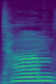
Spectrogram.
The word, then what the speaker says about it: Thom: Thom Stanton, Thom with a H. – Thom. – Yeah, Thom. Welcome to the show. – I bet the H is silent.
